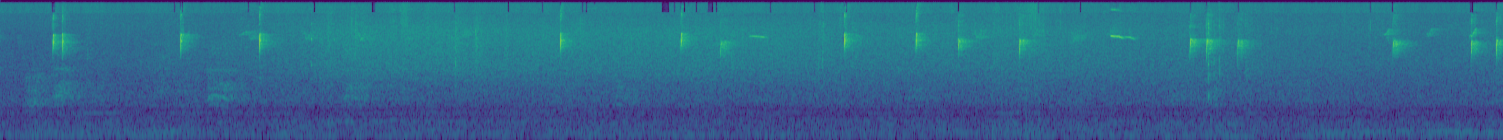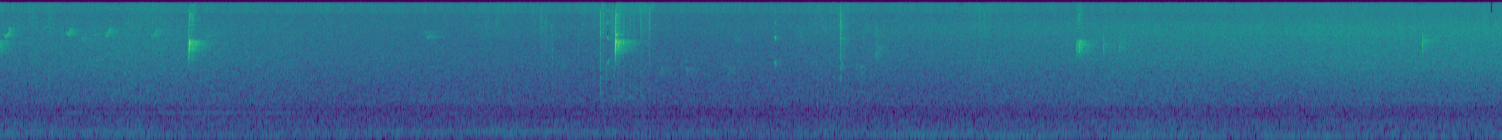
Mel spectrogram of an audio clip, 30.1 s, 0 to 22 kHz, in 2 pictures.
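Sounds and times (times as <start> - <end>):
small birds chipping: 0.4 - 0.9, 1.6 - 12.7, 13.7 - 17.2, 20.4 - 24.0, 24.8 - 26.8, 29.2 - 29.5.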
